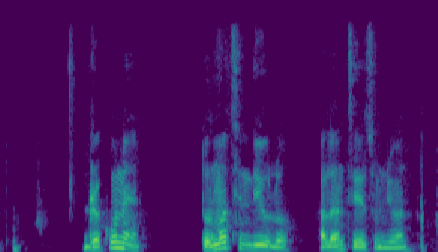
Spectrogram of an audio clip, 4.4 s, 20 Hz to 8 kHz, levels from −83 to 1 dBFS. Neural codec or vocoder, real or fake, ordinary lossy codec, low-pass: none; real; MP3, 64 kbps; 7.2 kHz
